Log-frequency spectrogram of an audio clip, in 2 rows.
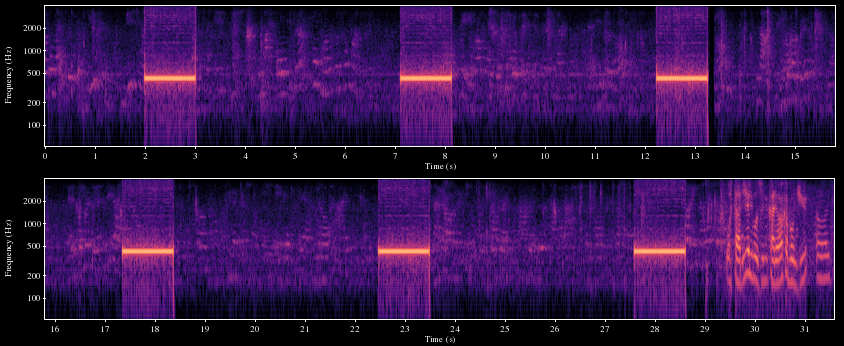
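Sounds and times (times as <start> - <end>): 
noise: 0.0 - 31.5
ringback tone from an outgoing telephone call: 2.0 - 3.0, 7.1 - 8.2, 12.2 - 13.3, 17.4 - 18.4, 22.5 - 23.5, 27.6 - 28.6
speech: 29.6 - 31.5.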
